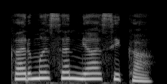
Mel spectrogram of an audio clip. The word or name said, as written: ಕರ್ಮಸಂನ್ಯಾಸಿಕ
